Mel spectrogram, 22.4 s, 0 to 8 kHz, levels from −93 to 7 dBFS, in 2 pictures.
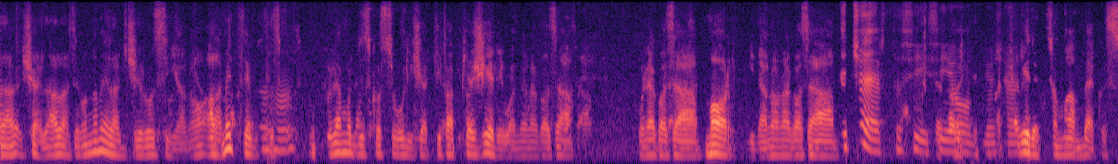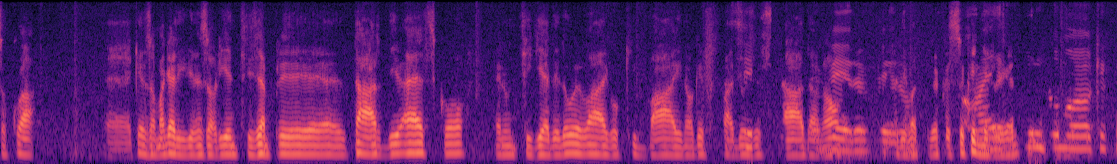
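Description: From 1.57 to 6.99 s there is an echo leak. A faint, delayed copy of the speech trails the direct sound by about 0.2 s, sitting roughly 15 dB below it. This is likely a far-end loudspeaker whose echo canceller let part of the pickup through and sent it back. On a spectrogram, each syllable's harmonic pattern reappears shifted right by about 197 ms and fainter. In the waveform, low ghost bursts fill the gaps after each phrase.

Speech suppressed in double talk happens in five places: briefly at 2.55 s, across 7.32 to 11.62 s, briefly at 15.92 s, across 18.41 to 19.33 s, and briefly at 21.42 s. The echo canceller likely could not tell the local talker from the loudspeaker echo while both sides spoke, so it pulled the level down. The dips are deepest, around 15 dB, at 2.55 s and in the 7.32 to 11.62 s stretch. They reach about 10 dB near 18.4 to 19.3 s and only about 5 dB at 15.92 and 21.42 s. 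Each short event lasts roughly 70 ms. The longer stretches hold scattered drops totalling about half a second and about 150 ms. The waveform shows sudden notches in the envelope. The spectrogram shows brief vertical fades where energy thins across the band, which is already capped at 8 kHz by the wideband call path.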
